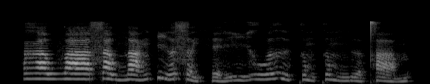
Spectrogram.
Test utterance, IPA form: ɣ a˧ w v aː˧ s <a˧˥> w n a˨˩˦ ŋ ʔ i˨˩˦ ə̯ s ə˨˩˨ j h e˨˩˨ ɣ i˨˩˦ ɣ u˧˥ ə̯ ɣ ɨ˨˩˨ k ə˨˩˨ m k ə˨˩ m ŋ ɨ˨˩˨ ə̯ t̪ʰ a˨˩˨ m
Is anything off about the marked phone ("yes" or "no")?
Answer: yes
